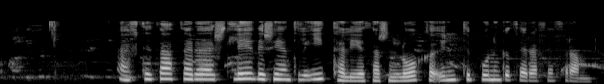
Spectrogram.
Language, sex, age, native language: Icelandic, female, 30-39, Icelandic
